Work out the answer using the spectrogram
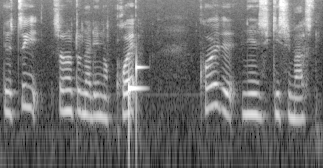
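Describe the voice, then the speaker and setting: Speaking at a slow pace, this YouTube host guides viewers through a phone app casually. Her voice is high and light, she chats along with small fillers, and she frequently lowers it to near-whispered asides.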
